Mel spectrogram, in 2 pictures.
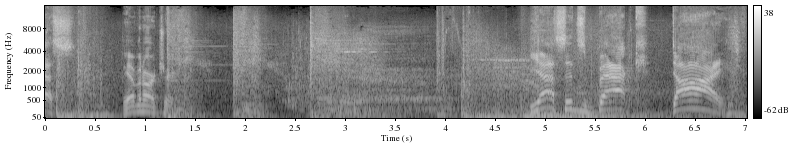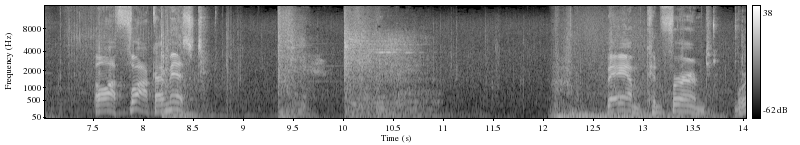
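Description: Blade strikes thud and clang in a fight.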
